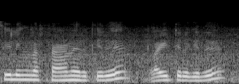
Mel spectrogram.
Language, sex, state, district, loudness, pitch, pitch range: Tamil, male, Tamil Nadu, Namakkal, -12 LUFS, 200 Hz, 195-220 Hz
